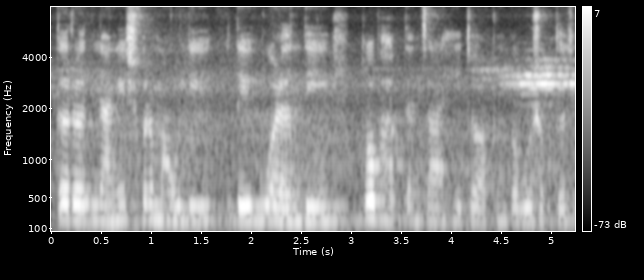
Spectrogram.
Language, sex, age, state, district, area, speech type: Marathi, female, 30-45, Maharashtra, Kolhapur, urban, spontaneous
